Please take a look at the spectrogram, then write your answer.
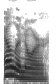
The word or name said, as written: eleanor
